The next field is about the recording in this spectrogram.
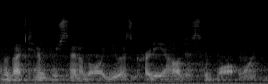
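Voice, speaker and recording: Audible room echo surrounds a man as he talks. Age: 60s. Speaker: physician and company founder. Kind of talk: panel discussion.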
